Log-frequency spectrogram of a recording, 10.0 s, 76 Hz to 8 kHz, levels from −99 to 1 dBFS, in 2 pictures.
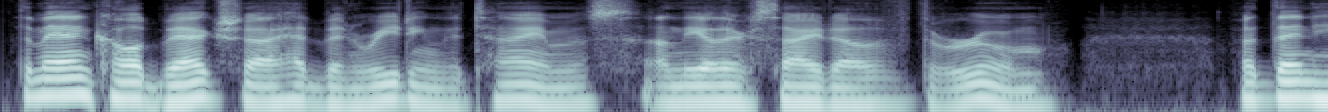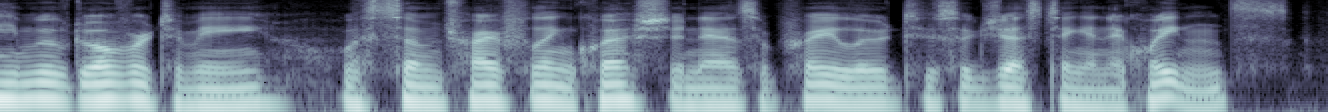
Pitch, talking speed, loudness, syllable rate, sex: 110 Hz, 205 wpm, -18 LUFS, 5.8 syllables/s, male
